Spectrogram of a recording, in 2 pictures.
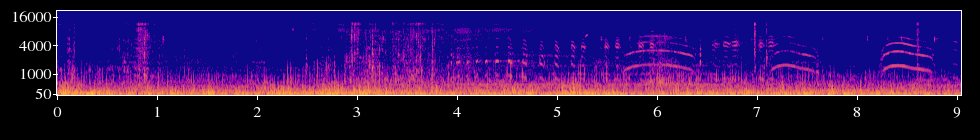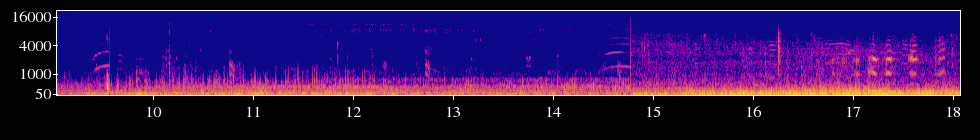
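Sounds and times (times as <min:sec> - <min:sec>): steady low rumble: 0:00.0 - 0:18.0
birds mewing calls: 0:04.0 - 0:09.6.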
